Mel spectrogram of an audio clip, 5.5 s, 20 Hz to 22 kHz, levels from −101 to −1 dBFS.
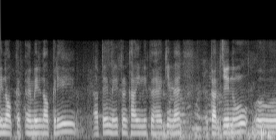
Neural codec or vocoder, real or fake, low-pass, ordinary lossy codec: codec, 16 kHz, 6 kbps, DAC; fake; none; none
